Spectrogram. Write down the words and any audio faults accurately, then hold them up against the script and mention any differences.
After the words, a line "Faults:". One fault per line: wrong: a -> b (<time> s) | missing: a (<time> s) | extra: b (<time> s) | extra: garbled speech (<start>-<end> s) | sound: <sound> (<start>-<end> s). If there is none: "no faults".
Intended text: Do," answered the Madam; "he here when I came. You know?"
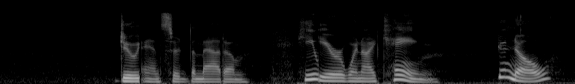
Do," answered the Madam; "he here when I came. You know?"
Faults:
no faults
